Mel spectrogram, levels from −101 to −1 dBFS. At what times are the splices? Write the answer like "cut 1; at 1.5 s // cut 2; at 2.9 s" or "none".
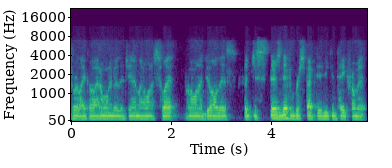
none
